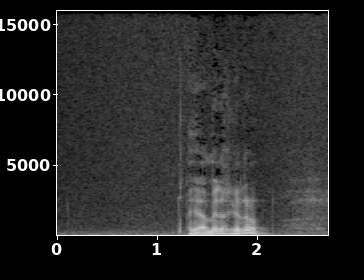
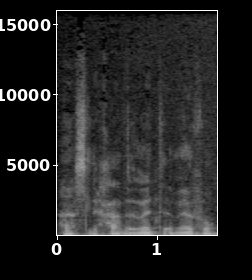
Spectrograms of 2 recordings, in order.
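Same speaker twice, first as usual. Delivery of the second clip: much softer, lower, embarrassed; sheepish apology; 7 semitones lower, 13 dB quieter than usual. Acted. Solomon to the ant, apologizing very softly and low. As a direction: mumble it like a scolded king.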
